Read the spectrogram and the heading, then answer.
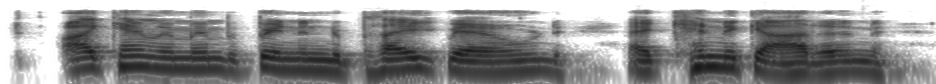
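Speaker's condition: Cerebral palsy; daily hospital speech therapy and physiotherapy for first seven years

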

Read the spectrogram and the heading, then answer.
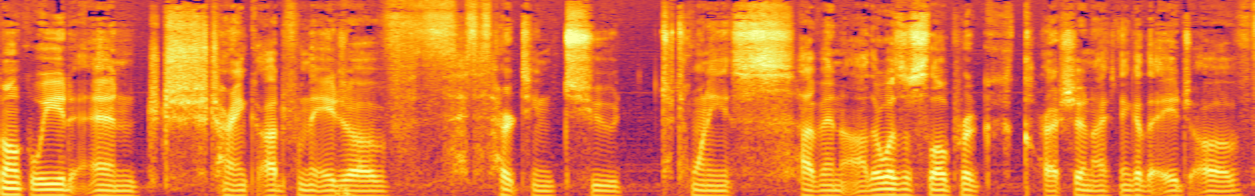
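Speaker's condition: Stutter; stutter since childhood, at least age 8, physically bullied for it; still stutters, public speaking and live energy healing sessions still hard, some days easier; no stutter when drunk from age 13, or high on stimulants after 24 hours awake; repeated sounds

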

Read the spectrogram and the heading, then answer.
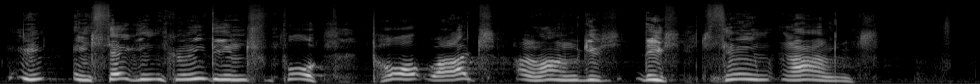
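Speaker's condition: Cerebral palsy

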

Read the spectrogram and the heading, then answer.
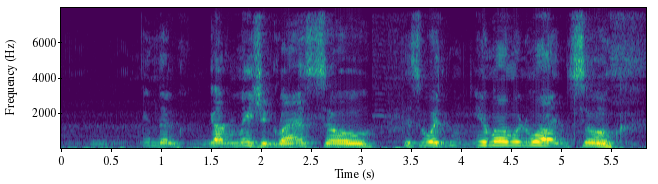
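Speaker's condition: Cerebral palsy; from birth, wheelchair for mobility, childhood physical therapy at crippled children's school and Grand Forks university

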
